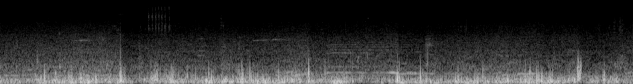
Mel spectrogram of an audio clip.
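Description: Wind buffeting the camera microphone in uneven gusts, with a few short knocks and a faint steady hum in the middle.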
